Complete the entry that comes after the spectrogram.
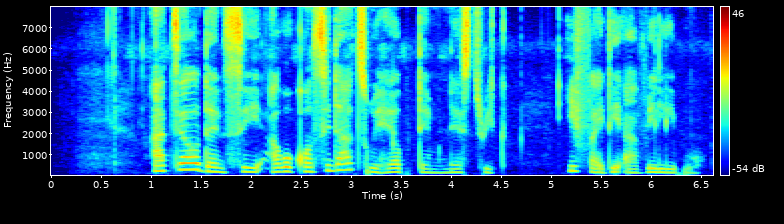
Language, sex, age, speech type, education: Nigerian Pidgin, female, 15-29, spontaneous, tertiary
